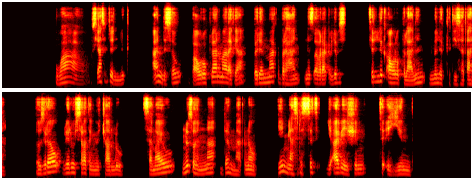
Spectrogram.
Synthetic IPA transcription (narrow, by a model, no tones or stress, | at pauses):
wawsiasd̪ənːɨɡʼ | ʔand̪səwbəʔa̰wɾo̞planmaɾə̰fja̰bəd̪əmːakʼbɨɾhanːəsʼəβɾa̰kʼlɨβs | t̪ʰɨlːɨkʼawɾo̞planɨnməlɨkʰːɨt̪jɪsət̪ʼal | b̥əzuɾjawle̞lo̞t͡ʃːsɨɾat̪ʰəɲːwo̞t͡ʃːalːu | səmajunɨsʼɨhɨnːad̪əmːa̰kʼnəw | jɛmːijasdəsɨt̪jɛʔaveʃɪn | t̪ʰɨʔɨjːɪnd̪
